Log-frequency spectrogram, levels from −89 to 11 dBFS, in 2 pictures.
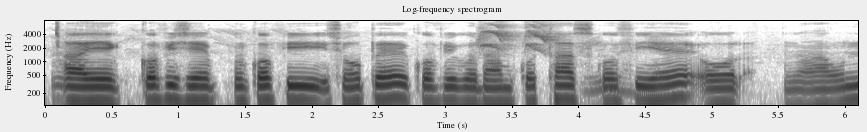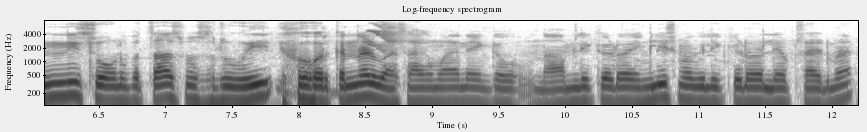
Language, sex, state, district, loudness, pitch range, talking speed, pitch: Hindi, male, Rajasthan, Nagaur, -18 LUFS, 135-150 Hz, 180 wpm, 140 Hz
